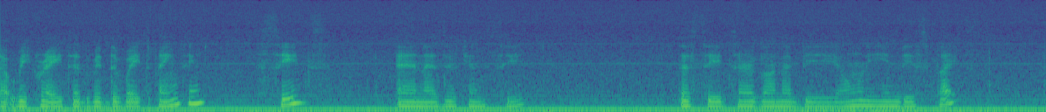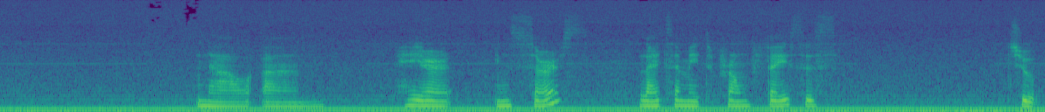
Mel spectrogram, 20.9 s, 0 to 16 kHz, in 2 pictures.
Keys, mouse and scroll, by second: 1.6 click, 3.7 middle click, 4.2 scroll down 5, 4.4 middle click, 4.8 scroll up 4, 5.2 middle click, 6.1 middle click, 7.0 scroll down 2, 7.1 middle click, 7.6 scroll up 1, 9.4 scroll down 1, 9.5 middle click, 10.4-12.5 scroll up 17, 12.9-13.6 scroll up 3, 13.6-15.3 scroll down 4, 15.3 click, 15.7 click, 18.7 click.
